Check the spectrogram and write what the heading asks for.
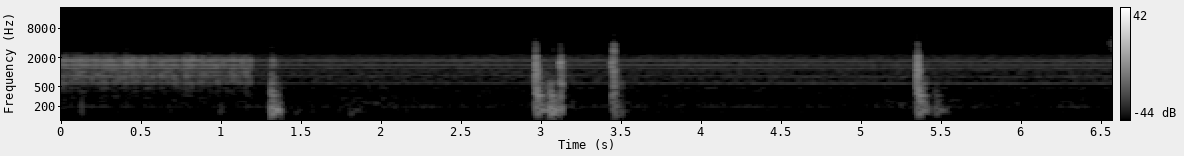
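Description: A handful of short, sharp computer-mouse clicks: one about a second in, a quick pair near the middle, another shortly after, and a last one near the end. Under them a faint steady hum dies away in the first second.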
